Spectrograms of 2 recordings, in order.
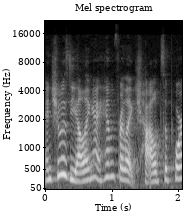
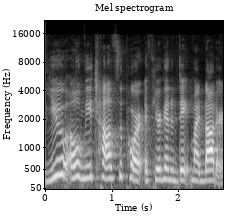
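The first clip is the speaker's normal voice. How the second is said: louder put-on screaming; 7 dB louder than usual. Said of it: "screaming at my boyfriend".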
